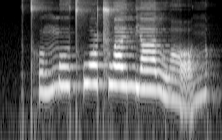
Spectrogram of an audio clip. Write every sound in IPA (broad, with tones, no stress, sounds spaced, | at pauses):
t̪ʰ ʊ˧˥ ŋ m o˥ ʊ̯ t̪ʰ w ɔ˥ ʈ͡ʂ w a˥ ɪ̯ n̪ j ä˥ l w ɑ̰˨˩˦ ŋ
